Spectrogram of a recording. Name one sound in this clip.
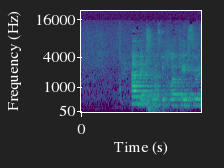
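A young woman speaks loudly and with feeling in an echoing hall.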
